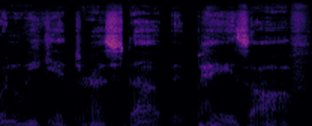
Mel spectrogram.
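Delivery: very soft, confiding, secretive whisper. Mid-conversation, choosing to say one line: whispered. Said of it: "let me whisper this".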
